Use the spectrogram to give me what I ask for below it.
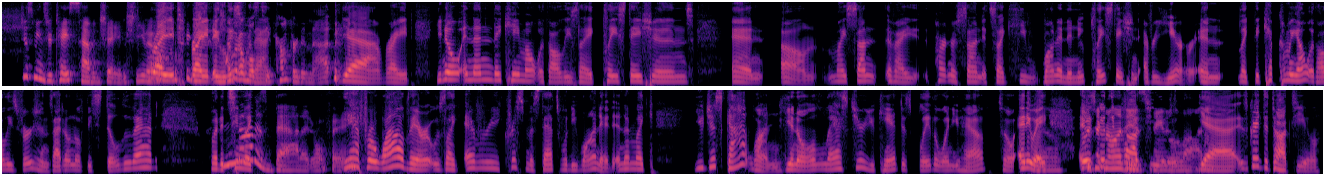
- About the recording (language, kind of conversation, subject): English, unstructured, Which classic or childhood video games do you still replay just for nostalgia and fun, and what keeps you coming back to them?
- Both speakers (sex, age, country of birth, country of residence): female, 40-44, United States, United States; female, 60-64, United States, United States
- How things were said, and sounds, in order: laughing while speaking: "like"; chuckle; other background noise; tapping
